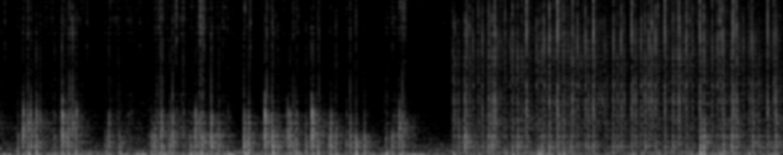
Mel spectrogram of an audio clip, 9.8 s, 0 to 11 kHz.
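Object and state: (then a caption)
Carved wooden figurine. Long nails tap and scratch over the carved, textured body of a small, solid, dark carved wooden elephant figurine resting on a wooden table. Quick, dry clicks and rough scraping strokes with a woody low-mid body come in bursts, then after about 5.5 seconds they turn into a denser, brighter, continuous scratching.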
